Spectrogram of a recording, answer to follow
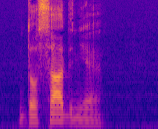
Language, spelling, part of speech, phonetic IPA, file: Polish, dosadnie, adverb, [dɔˈsadʲɲɛ], Pl-dosadnie.ogg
